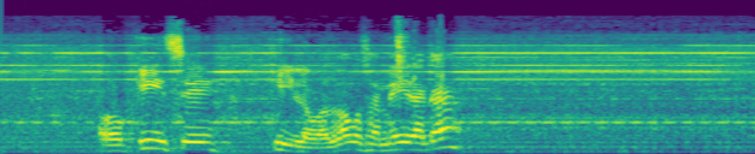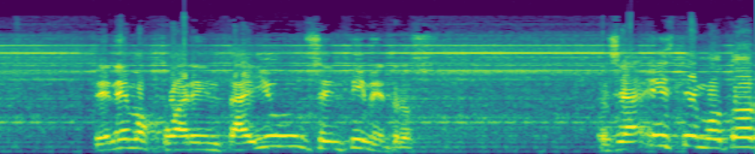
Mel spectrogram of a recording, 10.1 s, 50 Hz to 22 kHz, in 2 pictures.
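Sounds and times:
air compressor whining: 0.0s - 10.0s
low motor hum: 0.0s - 10.0s.

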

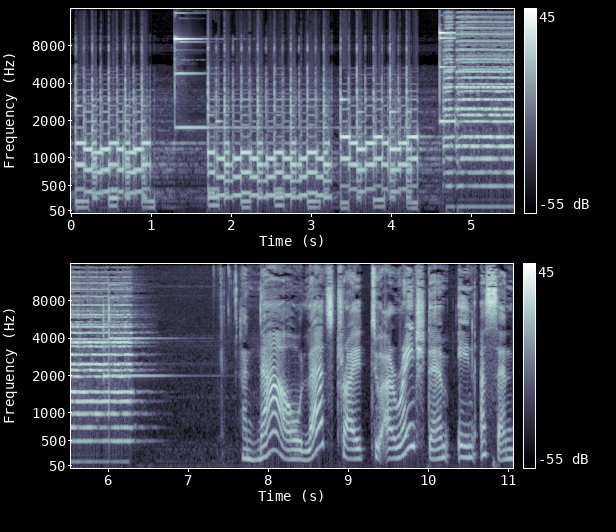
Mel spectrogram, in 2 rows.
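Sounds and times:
bouncy electronic keyboard tune: 0.0s - 7.3s
woman speaking: 7.6s - 11.0s.

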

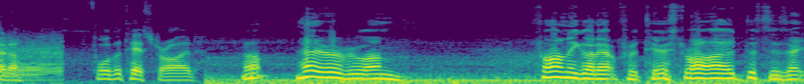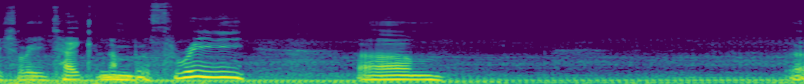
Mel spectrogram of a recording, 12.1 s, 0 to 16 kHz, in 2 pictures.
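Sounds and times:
motorcycle engine cruising: 0.0s - 0.5s, 1.6s - 12.0s.

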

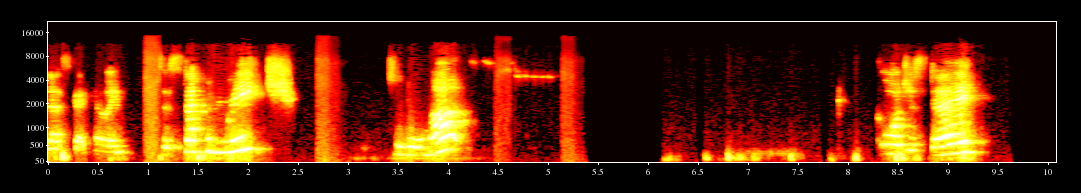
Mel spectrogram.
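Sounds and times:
footsteps on rubber floor: 0.9s - 2.0s, 2.6s - 3.0s, 4.3s - 5.4s.

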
